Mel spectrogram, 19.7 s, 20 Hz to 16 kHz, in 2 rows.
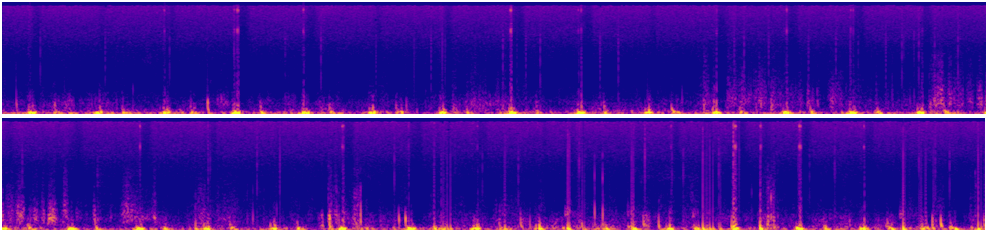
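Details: Own normal heartbeat recorded with a homemade field stethoscope microphone while doing housework: steady low thumping about 90 a minute, with running water and clinking dishes faintly behind.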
